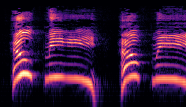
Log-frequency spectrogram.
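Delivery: mock very high, slow, stretched-out yelling. Retelling the movie's ending as the spider comes down: the Fly yelling for help. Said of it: "he starts yelling".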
